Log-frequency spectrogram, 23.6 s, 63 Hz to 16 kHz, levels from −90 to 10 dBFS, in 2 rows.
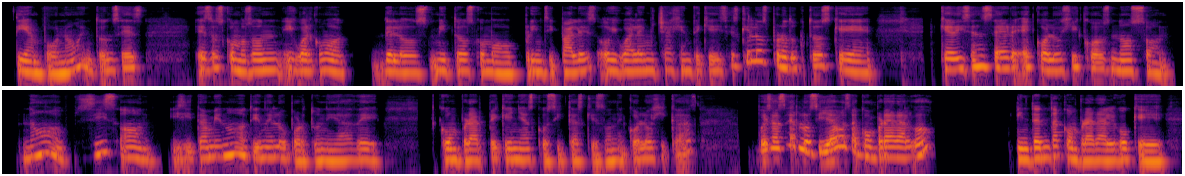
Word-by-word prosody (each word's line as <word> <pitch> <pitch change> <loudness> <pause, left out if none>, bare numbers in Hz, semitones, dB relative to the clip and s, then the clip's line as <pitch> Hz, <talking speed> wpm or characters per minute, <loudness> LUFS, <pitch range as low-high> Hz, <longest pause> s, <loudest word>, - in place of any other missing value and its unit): tiempo, 155 -4 +2
¿no?, 160 +8 +3
entonces 180 - -2 0.5
esos 215 +3 0
como 175 -5 +1
son 180 +2 +1
igual 180 -1 +1
como 170 -3 -1 0.2
de 170 - +1
los 155 -2 +1
mitos 175 -1 0
como 150 -4 -1
principales, 170 +2 -1
o 180 - 0
igual 175 0 +1
hay 175 - +1
mucha 180 +1 -4
gente 175 0 -5
que 90 - -5
dice: 90 - -5
"Es - - -5
que 225 - -3
los 330 -1 -1
productos 225 0 0
que 165 -6 0 0.7
que 195 - +3
dicen 205 +4 +3
ser 205 -2 +1
ecológicos 180 - 0
no 175 -1 +1
son", 155 -3 -2 0.3
no, 205 -2 -1
sí 240 +4 -4
son, 185 - -2
y 170 +2 -7
si - - -5
también 195 +3 -2
uno 230 -1 +3
tiene 190 -2 -1
la 190 - -2
oportunidad 155 0 -1
de 160 -2 -2 0.6
comprar 160 -1 +2
pequeñas 165 - 0
cositas 150 0 -3
que 145 - -7
son 150 +2 -1
ecológicas, 180 +2 -3 0.6
pues, - - +3
hacerlo, 350 -3 +4
si 255 - +1
ya - - +7
vas 390 -1 +2
a - - +1
comprar, 190 -3 +3
algo 215 - +2 0.8
intenta 180 +3 +4
comprar 160 -5 +2
algo 160 +2 +3
que 145 -2 +3
175 Hz, 150 wpm, -25 LUFS, 160-190 Hz, 0.8 s, ya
